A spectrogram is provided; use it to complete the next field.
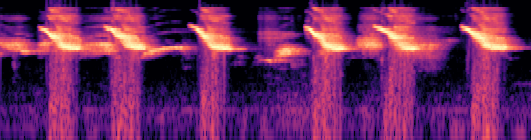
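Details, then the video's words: Asian pied starling giving a 'gacor' song with 'isian' variation, for training starlings to sing: six harsh, downward-sweeping notes repeated about twice a second, each with a buzzy ragged edge and one short low whistle between. "Suara Jalak Suren Gacor Full Isian Variasi"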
